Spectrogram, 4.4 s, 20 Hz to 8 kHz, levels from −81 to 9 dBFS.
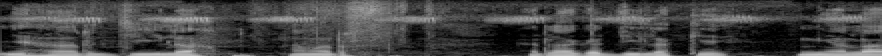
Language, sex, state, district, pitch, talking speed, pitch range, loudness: Chhattisgarhi, male, Chhattisgarh, Raigarh, 120 Hz, 120 wpm, 115-130 Hz, -18 LUFS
